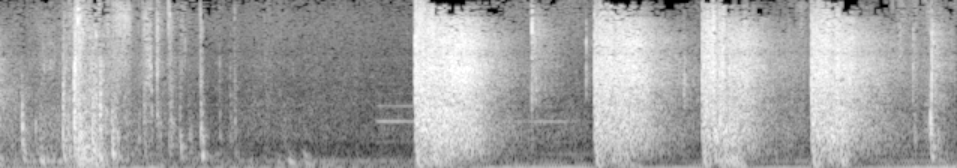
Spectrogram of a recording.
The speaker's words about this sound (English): That's a real gun firing a real sound effect of a gun being fired.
